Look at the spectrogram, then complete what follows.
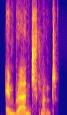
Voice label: "embranchment", Indian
